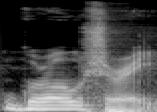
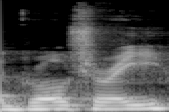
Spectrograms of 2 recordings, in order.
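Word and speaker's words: grocery: كلمه جروشري جروشري جروشري جروشري لها نطقين الاثنين تقريبا مستخدمين يعني هي في احصائيه اتعملت بنسبه تقريبا في حاجه 48% وفي حاجه بتستخدم بنسبه ا 52% في يعني تقدر تقول كده نص الناس بينطوها جروسري ونص الناس بينطوها جروسريز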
